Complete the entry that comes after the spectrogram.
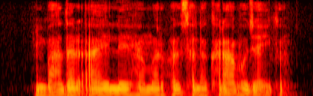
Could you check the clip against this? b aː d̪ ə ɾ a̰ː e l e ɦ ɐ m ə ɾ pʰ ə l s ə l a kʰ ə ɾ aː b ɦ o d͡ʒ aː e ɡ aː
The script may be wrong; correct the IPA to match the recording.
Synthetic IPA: b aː d̪ ə ɾ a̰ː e l e ɦ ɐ m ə ɾ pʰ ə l s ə l a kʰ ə ɾ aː b ɦ o d͡ʒ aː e ɡ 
